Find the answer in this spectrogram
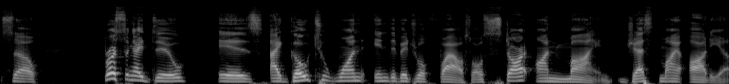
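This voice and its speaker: The recording is very clean with a silent background and has a dry, close sound with no echo. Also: man, fairly high pitch for a man, lively intonation. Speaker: podcast host and editor. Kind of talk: casual tutorial conversation. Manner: fast talker; mumbles at times.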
